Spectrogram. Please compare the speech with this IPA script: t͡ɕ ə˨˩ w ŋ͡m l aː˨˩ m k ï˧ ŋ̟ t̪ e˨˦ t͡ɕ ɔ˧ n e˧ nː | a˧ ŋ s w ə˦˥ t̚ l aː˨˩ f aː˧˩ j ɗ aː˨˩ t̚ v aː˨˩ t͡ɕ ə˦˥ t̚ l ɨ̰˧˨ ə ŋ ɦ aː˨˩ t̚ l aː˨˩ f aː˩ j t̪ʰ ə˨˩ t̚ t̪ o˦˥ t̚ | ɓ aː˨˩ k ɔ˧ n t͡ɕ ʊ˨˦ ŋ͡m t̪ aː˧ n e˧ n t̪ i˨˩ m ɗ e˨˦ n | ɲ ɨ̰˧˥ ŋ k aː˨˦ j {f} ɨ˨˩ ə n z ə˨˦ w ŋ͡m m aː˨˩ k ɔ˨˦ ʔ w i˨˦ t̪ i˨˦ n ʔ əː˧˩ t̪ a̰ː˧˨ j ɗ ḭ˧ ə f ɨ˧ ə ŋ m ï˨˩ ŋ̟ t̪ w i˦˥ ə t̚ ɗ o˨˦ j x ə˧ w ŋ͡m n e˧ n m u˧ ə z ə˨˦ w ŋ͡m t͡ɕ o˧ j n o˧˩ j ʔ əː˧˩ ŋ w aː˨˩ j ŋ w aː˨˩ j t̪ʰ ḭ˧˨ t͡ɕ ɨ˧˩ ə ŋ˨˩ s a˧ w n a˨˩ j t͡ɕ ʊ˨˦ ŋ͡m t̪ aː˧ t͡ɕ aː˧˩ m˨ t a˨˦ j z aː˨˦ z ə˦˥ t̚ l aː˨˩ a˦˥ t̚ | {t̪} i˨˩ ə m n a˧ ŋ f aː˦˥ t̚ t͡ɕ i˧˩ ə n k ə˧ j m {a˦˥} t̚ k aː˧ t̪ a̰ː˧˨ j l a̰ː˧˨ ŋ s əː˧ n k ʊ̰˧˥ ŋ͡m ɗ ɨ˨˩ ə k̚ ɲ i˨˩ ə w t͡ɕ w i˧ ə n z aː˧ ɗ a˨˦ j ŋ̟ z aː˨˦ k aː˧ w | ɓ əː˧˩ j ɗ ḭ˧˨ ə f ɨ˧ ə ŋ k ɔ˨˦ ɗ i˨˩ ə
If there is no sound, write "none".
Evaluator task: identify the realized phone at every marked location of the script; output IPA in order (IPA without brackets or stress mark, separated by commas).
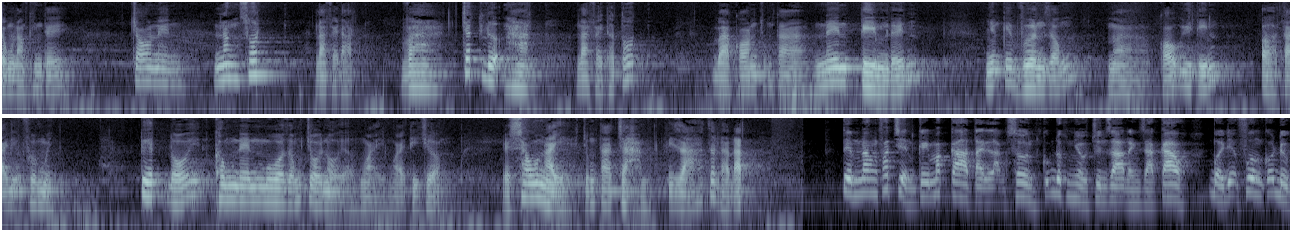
v, t̪, a˦˥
